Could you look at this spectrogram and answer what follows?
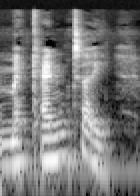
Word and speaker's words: McEntee: I've been calling McEntee, but it's McEntee is the correct pronunciation.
